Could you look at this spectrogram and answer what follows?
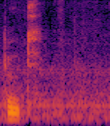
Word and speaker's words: Bout: understand everybody's meming with Victor bout or boot excuse me it is pronounced boot didn't understand it he's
